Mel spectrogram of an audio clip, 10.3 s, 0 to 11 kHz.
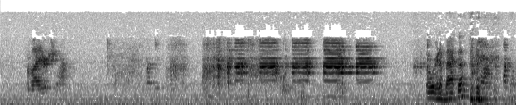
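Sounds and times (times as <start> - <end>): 
mobile phone ringing with a bright electronic ringtone: 4.4 - 7.7
speech: 8.7 - 10.1.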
